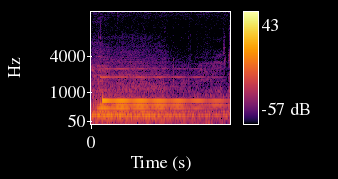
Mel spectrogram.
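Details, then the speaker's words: BMW M6 with 5.0-litre V10, key inserted and ignition on before start: a single clear two-tone chime fading over two seconds, a warning for a failed rear number plate bulb. "warning light for the rien numberplate bulb"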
